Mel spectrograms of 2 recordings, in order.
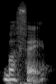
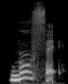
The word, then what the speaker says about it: buffet: Next is buffet, not buffet or buffet. In the US, it's pronounced buffet, and in UK, buffet.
